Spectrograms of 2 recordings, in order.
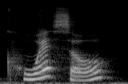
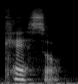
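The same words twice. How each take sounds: First: A w sound follows the k. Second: No w sound follows the k. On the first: The speaker calls it wrong. "it's not queso, because you're not going to say the U" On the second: The speaker calls it right. "Q, U together is just k"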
